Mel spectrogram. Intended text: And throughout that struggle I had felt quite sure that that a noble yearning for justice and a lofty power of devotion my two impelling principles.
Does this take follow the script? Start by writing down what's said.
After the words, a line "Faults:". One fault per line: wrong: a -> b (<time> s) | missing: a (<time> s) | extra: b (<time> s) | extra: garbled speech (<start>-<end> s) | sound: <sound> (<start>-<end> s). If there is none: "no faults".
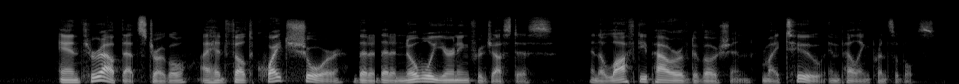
And throughout that struggle I had felt quite sure that that a noble yearning for justice and a lofty power of devotion my two impelling principles.
Faults:
no faults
